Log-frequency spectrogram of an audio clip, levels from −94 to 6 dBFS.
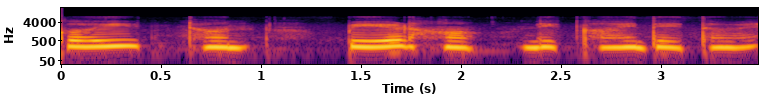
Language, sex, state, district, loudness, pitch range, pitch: Chhattisgarhi, female, Chhattisgarh, Sukma, -15 LUFS, 230-250 Hz, 235 Hz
